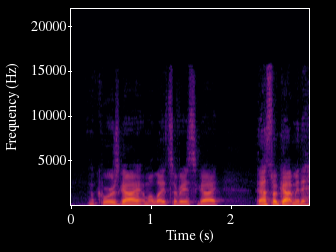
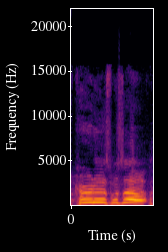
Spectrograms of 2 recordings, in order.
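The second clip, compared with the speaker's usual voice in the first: high, loud excited greeting; high-pitched shout; 11 dB louder, slower than usual. Retold or imitated. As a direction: squeal the greeting. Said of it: "He's making me like".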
